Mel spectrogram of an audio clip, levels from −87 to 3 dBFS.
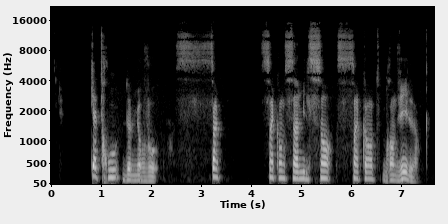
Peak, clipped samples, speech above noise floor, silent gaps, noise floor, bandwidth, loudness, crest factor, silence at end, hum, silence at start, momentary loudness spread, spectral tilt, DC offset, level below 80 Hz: -6 dBFS; under 0.1%; 60 dB; none; -86 dBFS; 15.5 kHz; -26 LUFS; 22 dB; 0.3 s; none; 0.8 s; 15 LU; -5 dB/octave; under 0.1%; -64 dBFS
